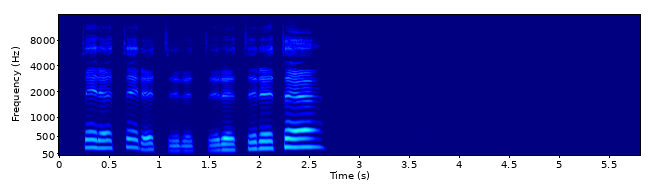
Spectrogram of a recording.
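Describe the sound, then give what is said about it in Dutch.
A voice sings a short, bouncy jingle imitating the Loekie de Leeuw tune heard at the end of Dutch TV commercial blocks: six clear, evenly spaced sung notes, fairly loud, then a few seconds of near silence. “En dan hoorde je aan het eind altijd dat liedje.”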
